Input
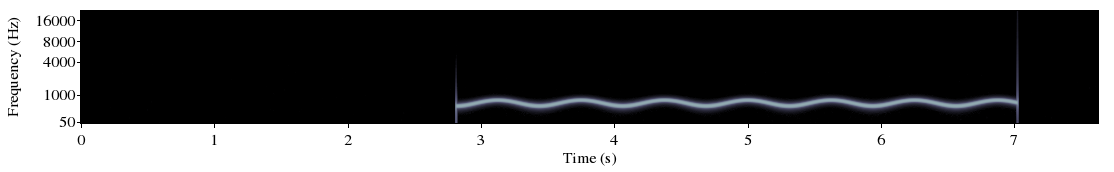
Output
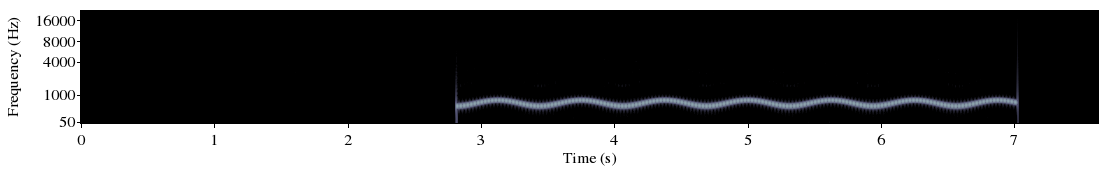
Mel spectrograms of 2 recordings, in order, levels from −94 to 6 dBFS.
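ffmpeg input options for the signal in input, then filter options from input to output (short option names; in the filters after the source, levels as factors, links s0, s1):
-f lavfi -i "aevalsrc='0.0355*sin(2*PI*(649.5*t-120.5/(2*PI*1.6)*sin(2*PI*1.6*t)))':d=4.21:s=44100"
-filter_complex "[0:a]tremolo=f=38:d=0.919,acrossover=split=190|420[s0][s1][s2];[s0]acrusher=bits=2:mode=log:mix=0:aa=0.000001[s3];[s3][s1][s2]amix=inputs=3:normalize=0"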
